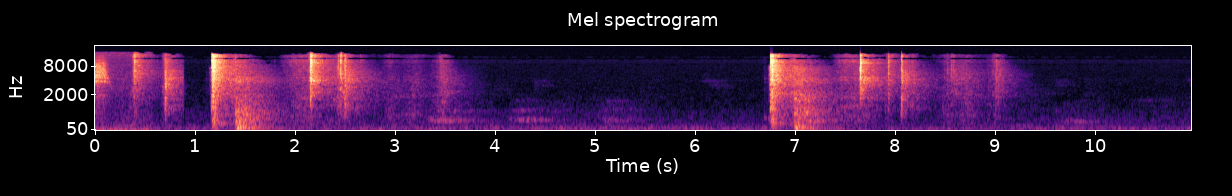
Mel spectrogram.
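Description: A bow fitted with a self-loading arrow magazine shooting twice, about five and a half seconds apart. Each shot is a sharp snap, followed within about a second by a few lighter knocks. A few light clicks come before the first shot.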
